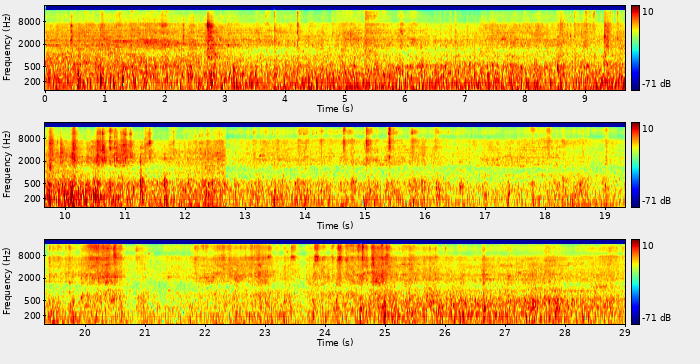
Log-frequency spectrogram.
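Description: Canadian National freight train's tank cars and boxcars rolling past close by: a steady low rumble of wheels on rail, with clacks as the wheelsets cross rail joints. The sound eases slightly about halfway through.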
